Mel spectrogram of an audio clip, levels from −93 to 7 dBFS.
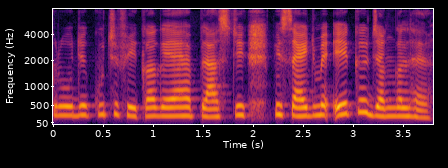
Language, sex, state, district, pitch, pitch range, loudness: Hindi, female, Chhattisgarh, Sukma, 225 Hz, 220-250 Hz, -18 LUFS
